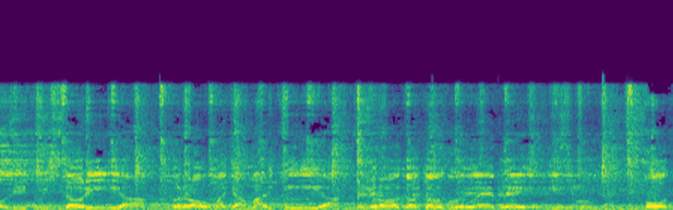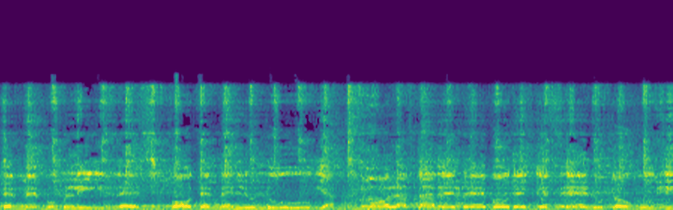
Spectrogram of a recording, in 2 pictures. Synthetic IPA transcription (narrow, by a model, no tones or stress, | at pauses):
olit̪uist̪oɾia | ɾomajamaɾkia | pɾot̪ot̪oɣuebleii | pot̪emebuβliðespot̪emeluluβjamolat̪aðed̪ɾebod̪eket̪elut̪oɣut̪i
